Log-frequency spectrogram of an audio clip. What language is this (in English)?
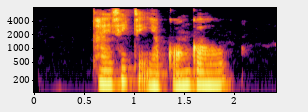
Cantonese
